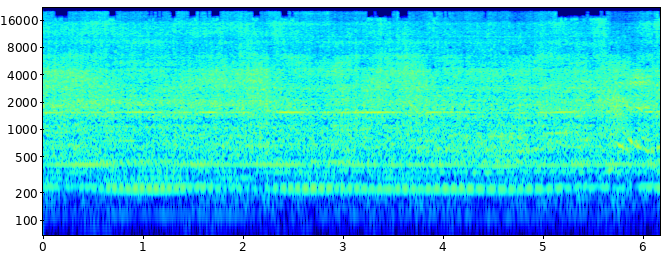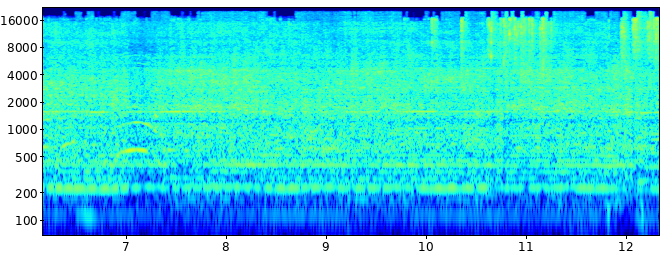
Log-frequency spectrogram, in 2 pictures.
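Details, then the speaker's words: 1980s Hoover Junior U1104 upright vacuum after restoration, running with the drive belt refitted; steady even motor drone, constant whirring, no knocks or rattles, sounds happier under belt load, normal running. "It didn't. And immediately the machine sounds happier. Yeah, these motors they are designed to run with the belt on."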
